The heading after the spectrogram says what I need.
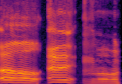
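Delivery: high, dismayed tone. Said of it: "I'm like".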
